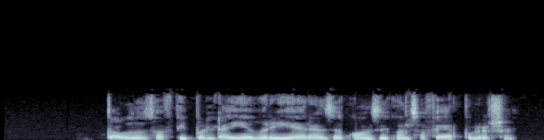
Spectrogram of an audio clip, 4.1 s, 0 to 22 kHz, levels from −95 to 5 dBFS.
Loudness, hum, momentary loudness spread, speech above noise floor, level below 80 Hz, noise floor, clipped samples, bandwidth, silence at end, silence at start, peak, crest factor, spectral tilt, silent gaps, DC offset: -15 LUFS; none; 5 LU; 58 dB; -58 dBFS; -73 dBFS; under 0.1%; 7.6 kHz; 0.25 s; 0.8 s; -2 dBFS; 14 dB; -4 dB/octave; none; under 0.1%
